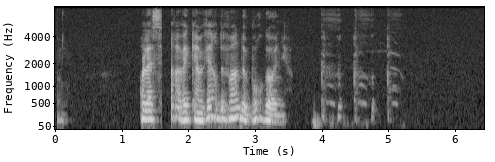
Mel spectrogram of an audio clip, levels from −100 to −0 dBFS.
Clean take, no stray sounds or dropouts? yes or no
no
